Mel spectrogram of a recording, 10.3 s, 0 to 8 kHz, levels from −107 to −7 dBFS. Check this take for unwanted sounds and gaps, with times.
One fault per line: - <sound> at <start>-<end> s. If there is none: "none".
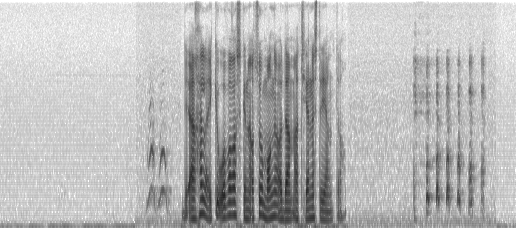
- bark at 2.9-3.5 s
- laugh at 8.3-9.7 s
